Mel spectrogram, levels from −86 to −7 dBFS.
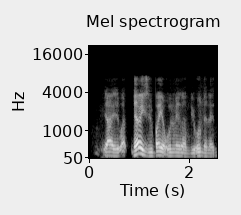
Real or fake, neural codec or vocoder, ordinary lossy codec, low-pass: fake; codec, 44.1 kHz, 2.6 kbps, DAC; none; 7.2 kHz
